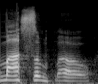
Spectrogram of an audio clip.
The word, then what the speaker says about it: Massimo: Massimo. – That's how I've heard them pronounce it.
